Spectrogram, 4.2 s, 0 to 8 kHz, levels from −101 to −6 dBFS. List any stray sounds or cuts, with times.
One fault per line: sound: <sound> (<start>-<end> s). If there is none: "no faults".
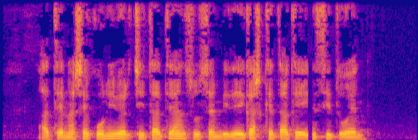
sound: dropout (3.1-3.1 s)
